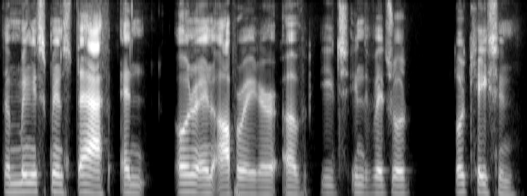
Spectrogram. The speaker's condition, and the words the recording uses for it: Down syndrome. I love talking to crowds, large and small, and and on stage.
